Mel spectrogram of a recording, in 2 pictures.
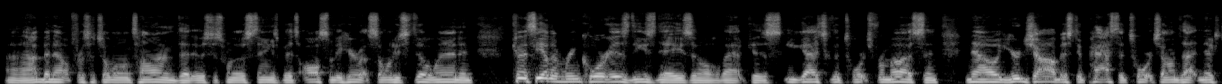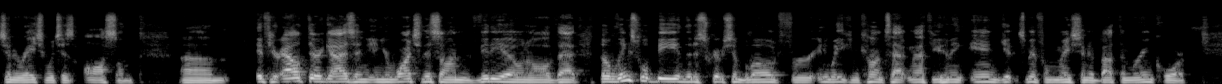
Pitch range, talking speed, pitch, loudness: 100-115 Hz, 265 wpm, 105 Hz, -22 LUFS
